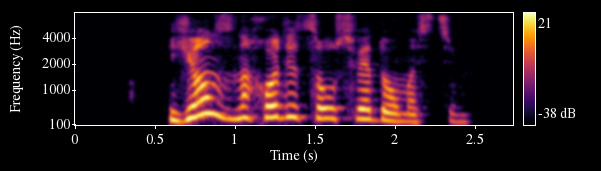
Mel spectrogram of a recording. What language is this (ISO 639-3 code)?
bel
